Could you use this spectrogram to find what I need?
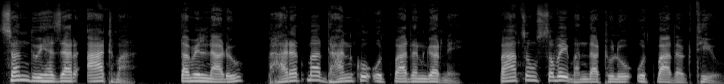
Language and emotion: Nepali, neutral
